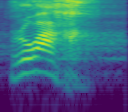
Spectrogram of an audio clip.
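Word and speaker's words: רוח: Pero la ch en el hebreo se pronuncia como j. Roaj.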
